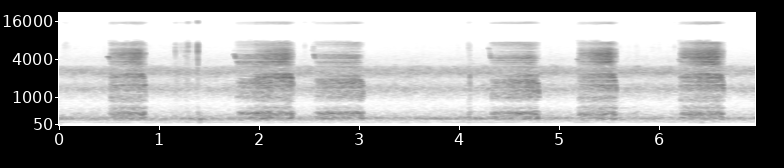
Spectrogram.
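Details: Owl chicks begging at feeding time on March 27, 2020, all babies eating well: grating hissing screeches of half a second, some in close pairs, repeated six times with faint clicks between.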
